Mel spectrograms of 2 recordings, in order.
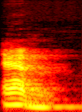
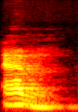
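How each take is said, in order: First: The letter name is said from the throat. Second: The letter name is said from the throat.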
